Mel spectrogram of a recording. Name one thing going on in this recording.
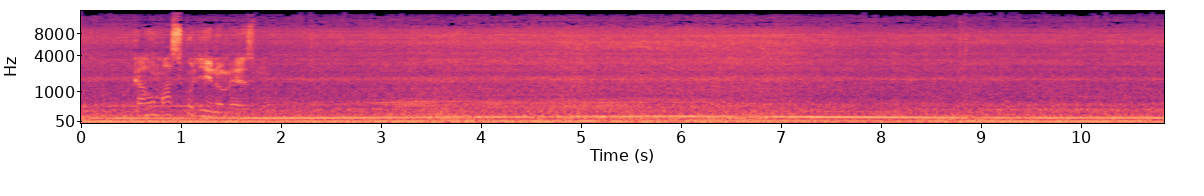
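A car engine hums steadily from inside the car while driving.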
